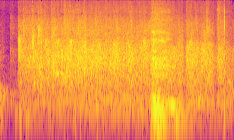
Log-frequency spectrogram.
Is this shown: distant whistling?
no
